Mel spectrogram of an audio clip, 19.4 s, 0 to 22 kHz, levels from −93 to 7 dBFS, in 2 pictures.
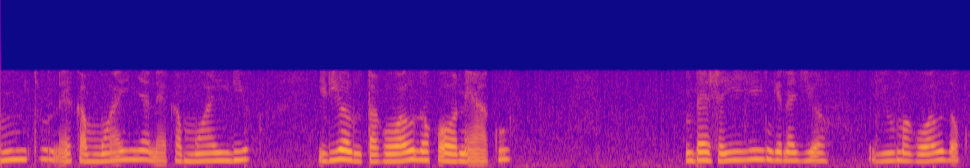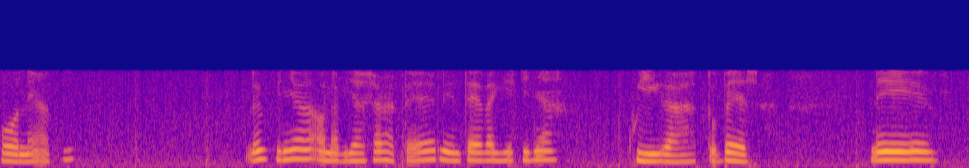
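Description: A speech recording with nothing technically wrong with it, carried over a call link whose G.711 A-law coding leaves nothing above 4 kHz.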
